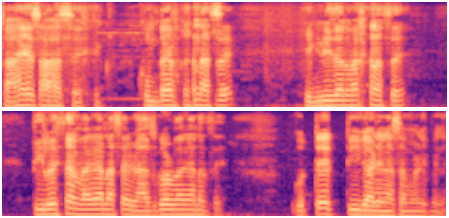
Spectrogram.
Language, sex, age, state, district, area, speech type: Assamese, male, 30-45, Assam, Dibrugarh, urban, spontaneous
